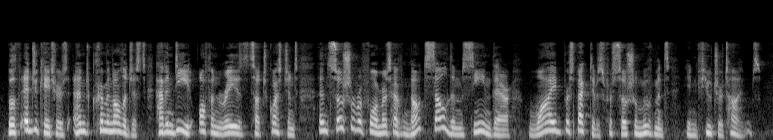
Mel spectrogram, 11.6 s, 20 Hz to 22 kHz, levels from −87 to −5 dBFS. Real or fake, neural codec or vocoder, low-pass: real; none; 7.2 kHz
